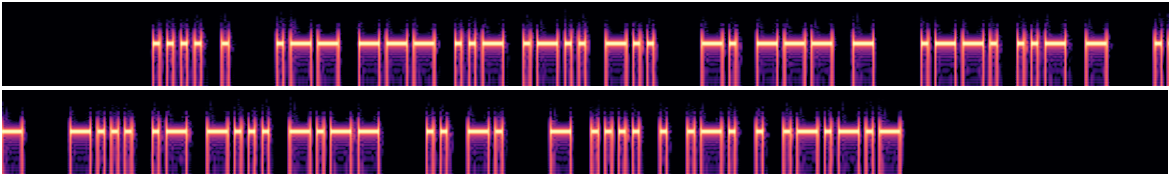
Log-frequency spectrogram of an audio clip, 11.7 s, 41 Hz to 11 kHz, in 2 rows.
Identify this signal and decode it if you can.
Morse code, heard as a keyed tone, about 34 wpm, 700 Hz. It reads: HE WOULD NOT PUT A BABY IN THERE.
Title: Easy Phrases 35wpm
